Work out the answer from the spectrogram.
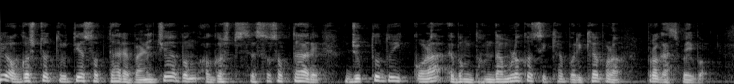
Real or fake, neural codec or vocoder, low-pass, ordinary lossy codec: fake; vocoder, 22.05 kHz, 80 mel bands, WaveNeXt; 7.2 kHz; none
